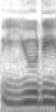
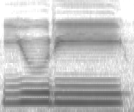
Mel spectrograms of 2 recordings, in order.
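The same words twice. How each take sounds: First: The final vowel is cut short. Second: The final vowel is drawn out long. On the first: "इसकी आवाज़ सिर्फ यूरी होती" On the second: "रॉ की आवाज़ थोड़ी लंबी हो गई है"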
